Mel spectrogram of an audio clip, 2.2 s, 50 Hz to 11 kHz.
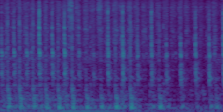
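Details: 2011 Dodge Journey SXT with CNG conversion, idling: quick light rattling taps about eight a second over a low hum, seemingly behind the dashboard; actually two coolant hoses knocking together in the engine bay.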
